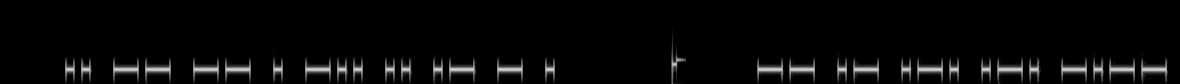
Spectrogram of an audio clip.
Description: Morse code, heard as a keyed tone, about 15 wpm, 700 Hz. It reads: IMMEDIATE MARRY
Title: Sentences from Top 1200 Words - New Word Drill Alt - 15wpm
